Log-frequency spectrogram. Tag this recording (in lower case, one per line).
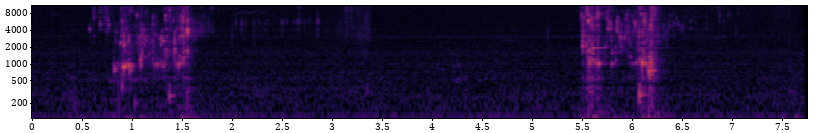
liquid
